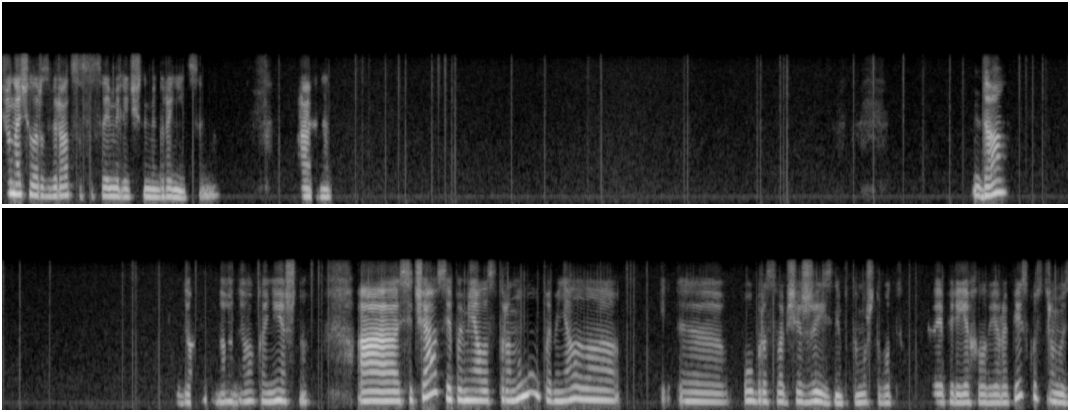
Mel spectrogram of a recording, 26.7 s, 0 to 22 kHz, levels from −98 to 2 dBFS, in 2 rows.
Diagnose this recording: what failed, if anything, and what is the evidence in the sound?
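The failure is at the digital interface: word clock ticks. From 0.10 s to the end of the speech, sharp ticks of uneven strength repeat about every 40 ms, several hundred in all. The receiving device runs on its own clock, roughly 500 ppm off the sender's, so a single sample is dropped or repeated each time the clocks slip. Buffer underruns leave irregular gaps instead. The AMR-WB band limit near 7.5 kHz does not hide the ticks.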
